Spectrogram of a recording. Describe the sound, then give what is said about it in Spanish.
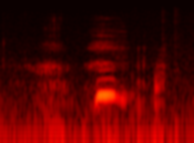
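A single short slurping sip of hot tea with a faint airy whistle, surrounded by soft mouth and swallowing noises, otherwise quiet. “No sé si escuchan como mis sorbitos de té.”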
